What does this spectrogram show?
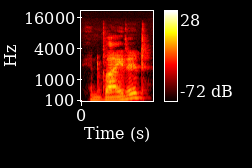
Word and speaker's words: invited: you also said invited invited invited where which syllable has all of the power in invited Vite Vite okay invite Ed just vi just vi v invite invited yes yes so so we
